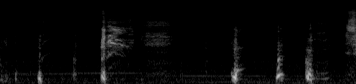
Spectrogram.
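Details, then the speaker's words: A run of five or six short, dry coughs within a few seconds from an adult having frequent coughing fits while recording. "me again sorry about coughing so much in this recording it's really going to be the only way i may manage to make any recordings though so i kind of had to stick with that idea and these coughing fits happen too often and too quickly for me to catch myself"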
